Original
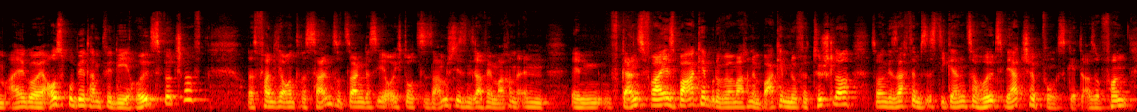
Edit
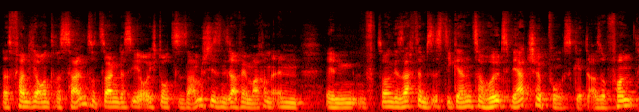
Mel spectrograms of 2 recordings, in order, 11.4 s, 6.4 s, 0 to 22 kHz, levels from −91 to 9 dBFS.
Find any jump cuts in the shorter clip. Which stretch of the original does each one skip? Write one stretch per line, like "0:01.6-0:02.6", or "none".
0:06.2-0:08.7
